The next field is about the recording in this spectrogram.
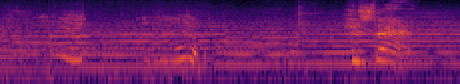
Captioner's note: dog whimpering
